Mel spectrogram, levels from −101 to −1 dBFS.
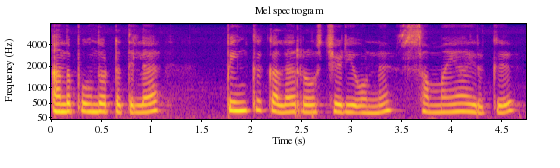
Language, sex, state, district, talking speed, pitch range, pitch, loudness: Tamil, female, Tamil Nadu, Nilgiris, 115 wpm, 225-250 Hz, 240 Hz, -16 LUFS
